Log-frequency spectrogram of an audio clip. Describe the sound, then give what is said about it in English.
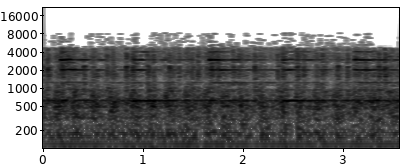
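The General, a steam locomotive built in 1855, rolls steadily along the rails, a loud, continuous rumble and clatter that holds at an even level throughout, with no voices. Recording issued by the Louisville and Nashville Railroad. “This is, by the way, the only authorized record of the actual sounds of the General.”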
